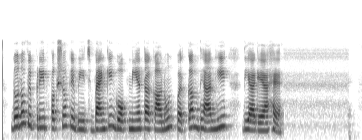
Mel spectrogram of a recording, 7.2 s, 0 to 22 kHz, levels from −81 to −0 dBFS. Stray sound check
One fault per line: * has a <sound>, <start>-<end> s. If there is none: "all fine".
all fine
